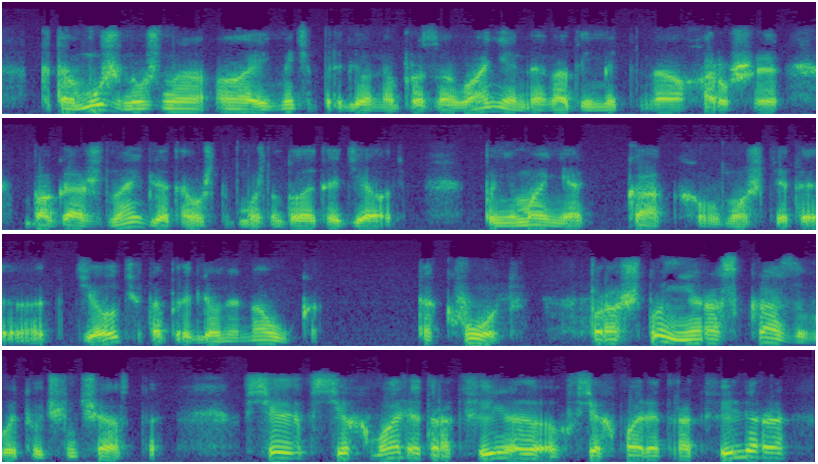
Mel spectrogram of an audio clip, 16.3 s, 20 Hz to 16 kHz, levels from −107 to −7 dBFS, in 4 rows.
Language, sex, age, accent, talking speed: Russian, male, 30-49, native, 160 wpm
